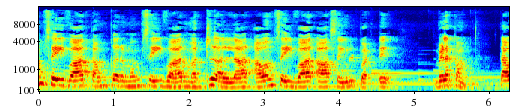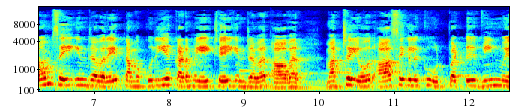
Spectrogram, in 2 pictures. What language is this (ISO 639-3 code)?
tam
